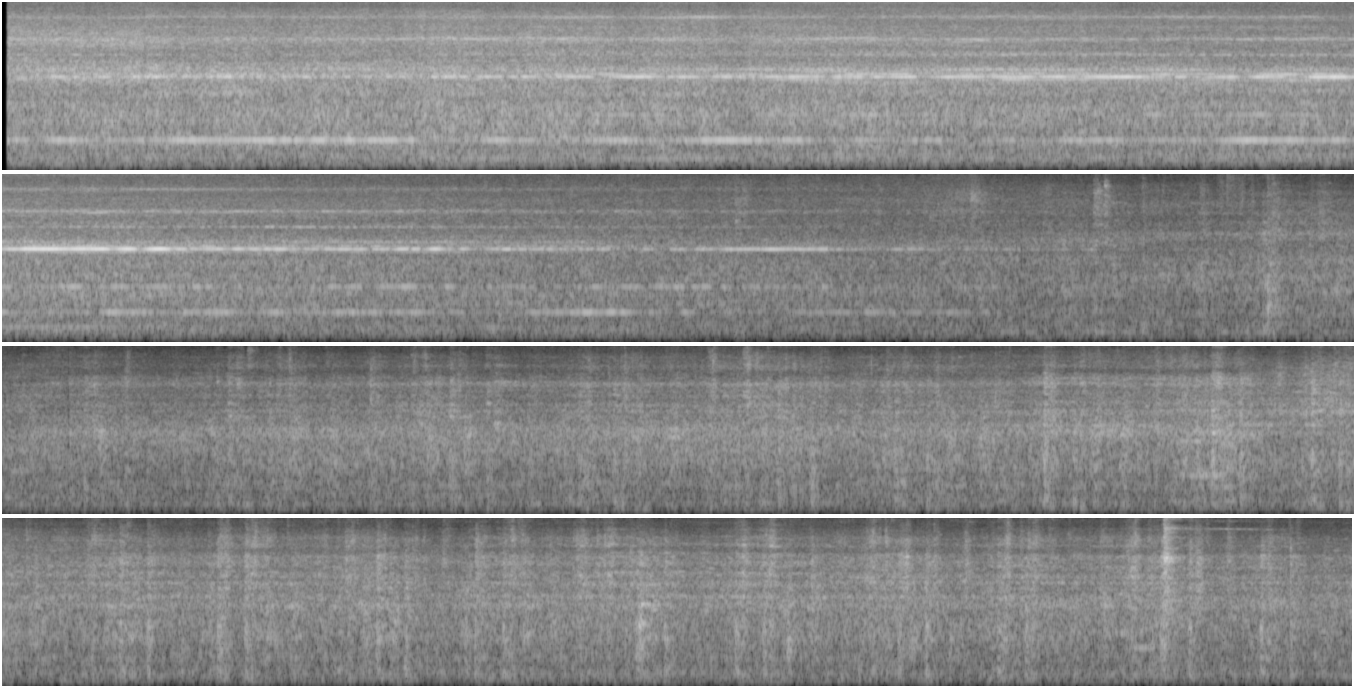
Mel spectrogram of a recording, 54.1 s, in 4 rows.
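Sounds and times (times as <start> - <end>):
train wheels rumbling: 0.0 - 54.0
locomotive machinery whine: 0.1 - 54.0.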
